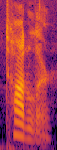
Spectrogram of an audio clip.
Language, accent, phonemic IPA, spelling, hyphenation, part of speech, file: English, US, /ˈtɑdlɚ/, toddler, tod‧dler, noun, En-us-toddler.ogg
- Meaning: 1. A young child (typically between one and three years old) who has started walking but not fully mastered it 2. One unsteady on their feet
